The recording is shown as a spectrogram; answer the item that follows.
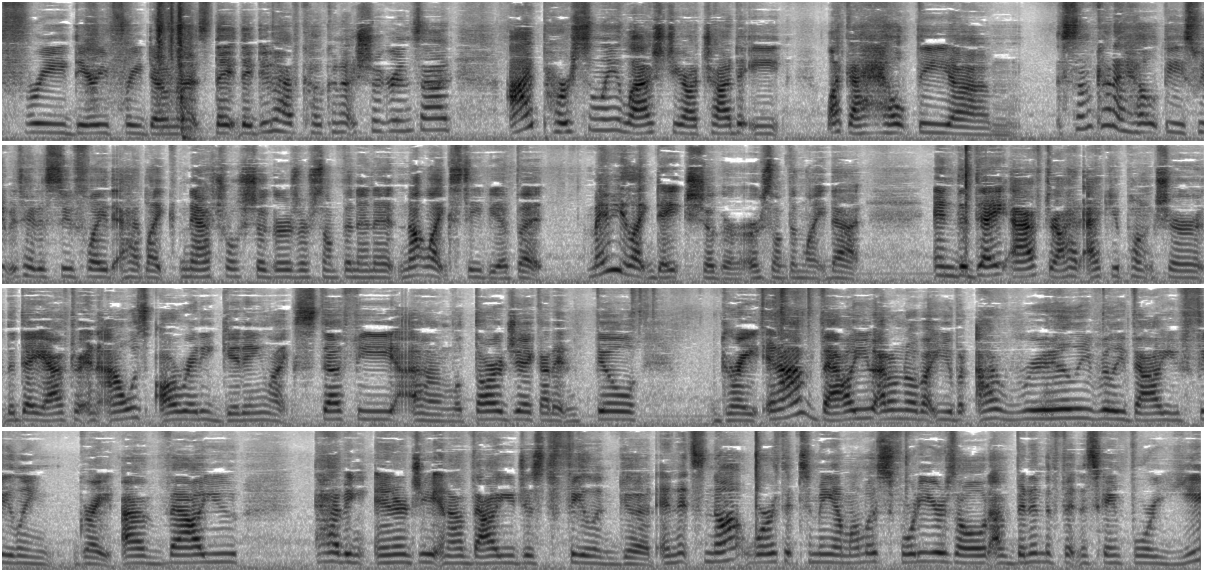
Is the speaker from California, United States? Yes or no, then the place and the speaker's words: no; West Georgia, United States; I come from the country, y'all. Listen, I grew up in West Georgia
